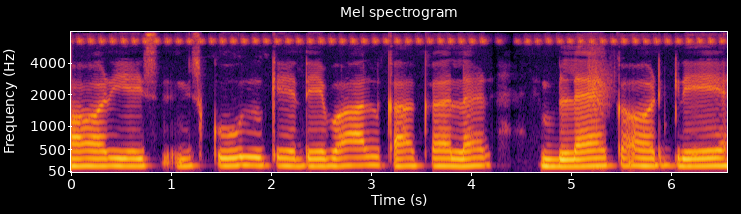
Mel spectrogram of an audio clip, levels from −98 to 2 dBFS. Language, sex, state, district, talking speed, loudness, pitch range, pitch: Hindi, male, Bihar, West Champaran, 100 wpm, -16 LUFS, 155-170 Hz, 160 Hz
